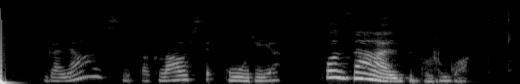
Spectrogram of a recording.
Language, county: Lithuanian, Kaunas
